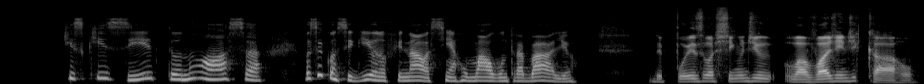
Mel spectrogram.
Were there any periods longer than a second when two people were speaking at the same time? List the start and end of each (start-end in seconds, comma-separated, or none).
none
